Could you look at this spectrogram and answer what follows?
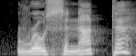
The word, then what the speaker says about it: Rocinante: And he traveled in a truck named for Don Quixote's horse, Rocinante? – Not close. – How do you say it? – I don't know. – Rocinante. Rocinante. Thank you.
